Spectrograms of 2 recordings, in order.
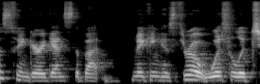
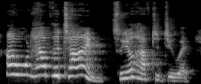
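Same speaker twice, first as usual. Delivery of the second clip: insisting; 9 semitones higher than usual. Acted. Freak insisting, high.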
